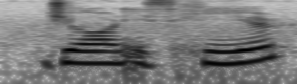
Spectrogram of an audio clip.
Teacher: say it with rising intonation is a question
